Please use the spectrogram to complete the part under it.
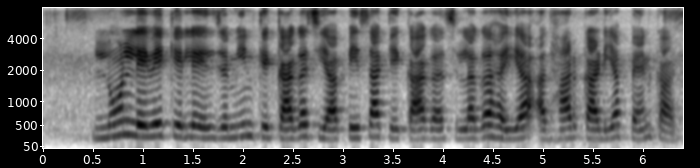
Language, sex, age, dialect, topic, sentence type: Magahi, female, 56-60, Western, banking, question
